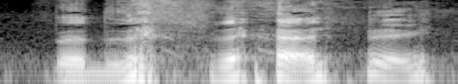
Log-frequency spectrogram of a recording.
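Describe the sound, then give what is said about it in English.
A man's voice imitates a dog barking, four loud bursts in quick succession with rising and falling pitch, each one short and throaty. “And then he did the, like, dog shit.”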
